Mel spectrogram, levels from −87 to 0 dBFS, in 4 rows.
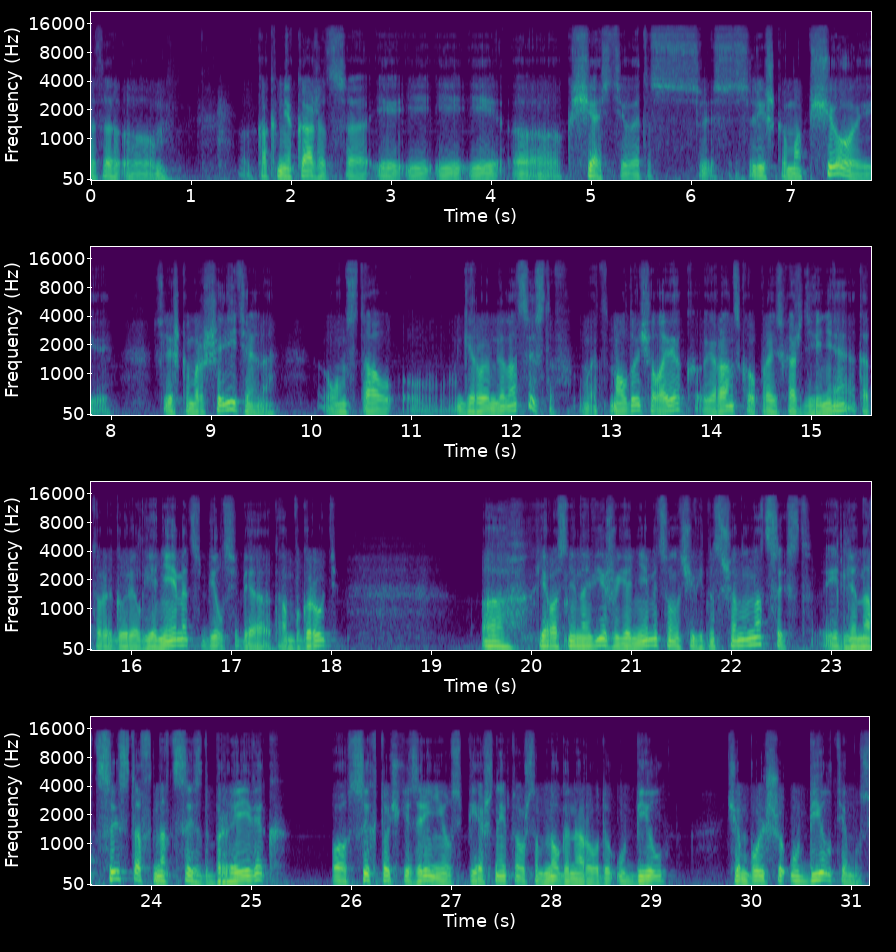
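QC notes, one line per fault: throughout: Speex codec. The speech has a noisy, hoarse grain because the CELP coder is short of bits to rebuild its excitation, and nothing comes through above 15.3 kHz. The damage is plainly audible and fits a mid-rate setting around 22 kbps.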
